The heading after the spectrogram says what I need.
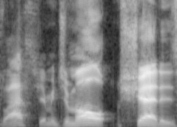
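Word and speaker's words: Shead: I mean, Jamal shed is spelled Sheed.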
